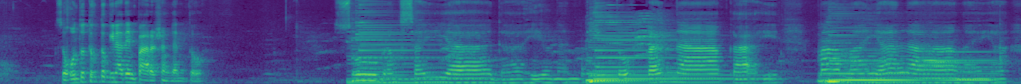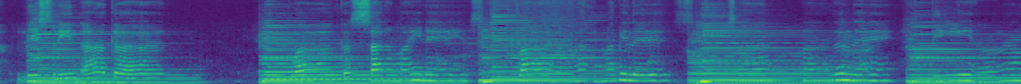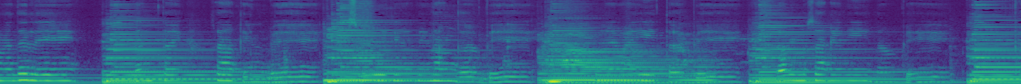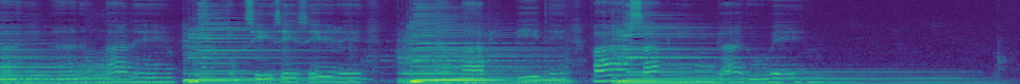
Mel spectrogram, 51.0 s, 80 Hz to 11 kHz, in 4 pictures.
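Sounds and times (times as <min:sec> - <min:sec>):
acoustic guitar chords strummed: 0:04.3 - 0:15.4, 0:16.0 - 0:50.9.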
